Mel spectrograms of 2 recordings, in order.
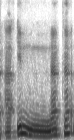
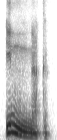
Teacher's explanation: bacaan Ibnu Katsir dia dengan menghilangkan Hamzah pertama jadi bacanya Yang yang tadinya dibaca a innaka dibacanya innaka Ya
